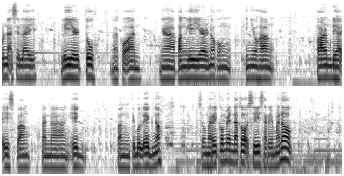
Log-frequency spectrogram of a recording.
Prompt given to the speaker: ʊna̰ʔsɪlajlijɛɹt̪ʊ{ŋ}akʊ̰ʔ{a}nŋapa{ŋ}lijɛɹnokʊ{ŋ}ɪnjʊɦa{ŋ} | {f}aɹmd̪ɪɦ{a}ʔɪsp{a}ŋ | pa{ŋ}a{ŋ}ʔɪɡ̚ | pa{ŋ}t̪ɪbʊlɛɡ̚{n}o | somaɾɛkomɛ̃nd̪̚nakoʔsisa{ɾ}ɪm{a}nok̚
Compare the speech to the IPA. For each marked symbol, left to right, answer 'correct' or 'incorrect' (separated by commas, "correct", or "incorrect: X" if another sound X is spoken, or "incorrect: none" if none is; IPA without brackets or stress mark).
correct, correct, correct, correct, correct, correct, correct, correct, incorrect: n, correct, correct, correct, correct, correct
